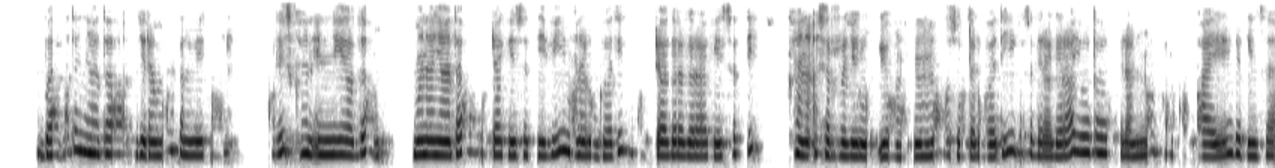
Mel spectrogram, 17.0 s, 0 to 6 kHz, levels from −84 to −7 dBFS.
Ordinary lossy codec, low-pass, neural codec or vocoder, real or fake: AAC, 32 kbps; 5.4 kHz; codec, 16 kHz, 16 kbps, FunCodec, trained on LibriTTS, 50 frames a second; fake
